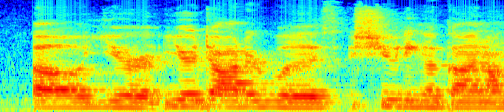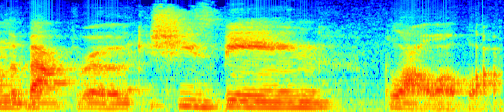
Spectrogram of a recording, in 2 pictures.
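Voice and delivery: ordinary talk, nothing marked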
